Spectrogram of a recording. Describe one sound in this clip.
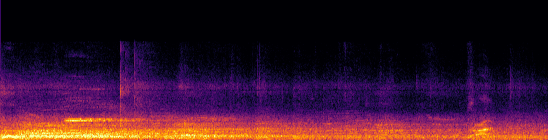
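A large crowd cheers and shouts loudly in an echoing hall, slowly quietening.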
